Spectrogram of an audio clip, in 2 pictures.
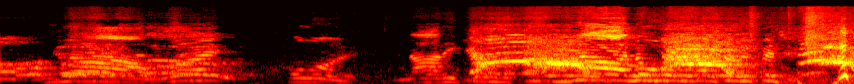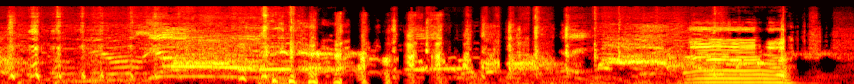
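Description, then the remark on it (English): A woman on a New York subway platform shrieks and cries out in high, shaky bursts as two pigeons push another pigeon in front of a train. Her screams grow louder over the rising rumble and clatter of the passing train, ending in a long, piercing scream. “Two pigeons are pushing another pigeon in front of a train, and the lady's screaming, there's guys saying no”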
